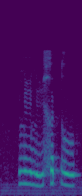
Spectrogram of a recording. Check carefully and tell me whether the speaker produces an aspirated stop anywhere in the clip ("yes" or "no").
no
